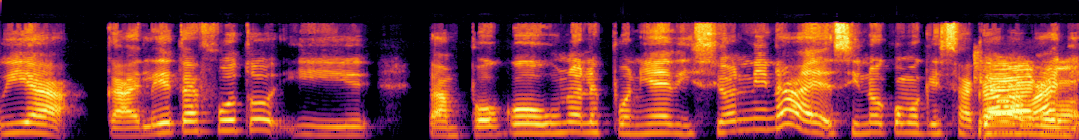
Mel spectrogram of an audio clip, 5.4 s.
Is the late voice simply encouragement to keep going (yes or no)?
no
